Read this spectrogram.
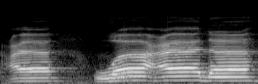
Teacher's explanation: Timbangannya, perpindahan dari satu huruf ke huruf yang lain itu sama, harus sama. Kemudian huruf ainnya disempurnakan dari tengah tenggorokan bersama dengan huruf ha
